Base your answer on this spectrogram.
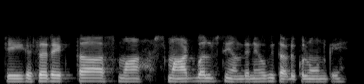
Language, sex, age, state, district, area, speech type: Punjabi, male, 18-30, Punjab, Fazilka, rural, conversation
